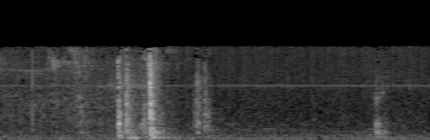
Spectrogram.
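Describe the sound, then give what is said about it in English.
A broken, unlocked front door is shoved open with a cluster of wooden clunks and rattles, followed after a pause by one softer knock; no one speaks. “Doesn't even bother to lock his front door now.”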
